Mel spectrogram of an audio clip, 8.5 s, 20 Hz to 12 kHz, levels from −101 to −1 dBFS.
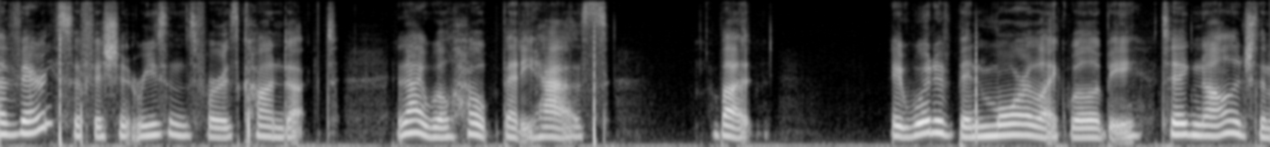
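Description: A speech recording interrupted by five loud pops. The first event runs from 0.40 to 0.56 s and holds two pops in quick succession. Single pops follow at 1.66 to 1.68 s, 3.96 to 3.98 s and 6.51 to 6.53 s. Each jumps roughly 15 dB above the speech. The speech carries on underneath without a break. The likely cause is a sudden voltage pulse, from a plug, a switch, static or a driver glitch, added to the signal.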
